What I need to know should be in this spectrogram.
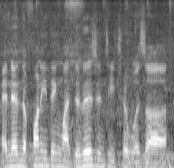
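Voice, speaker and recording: A man whose first language is Cantonese, a guest chef who calmly explains his cooking tips in a kitchen. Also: mid-range voice, fairly quick. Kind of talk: casual cooking chat. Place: home-style kitchen, indoors. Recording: background music under the voices.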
